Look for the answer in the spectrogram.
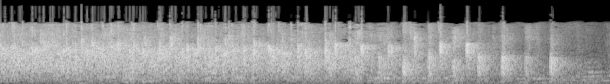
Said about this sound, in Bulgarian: Вашите аплодисменти за Васил Рибов.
